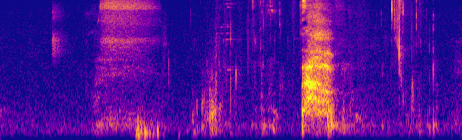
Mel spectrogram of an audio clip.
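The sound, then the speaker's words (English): Sipping from a cup of cold coffee: two noisy, airy slurps about two seconds apart, with faint mouth clicks and a swallow between them, no talking. “The regret of sipping a cold cup of coffee.”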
